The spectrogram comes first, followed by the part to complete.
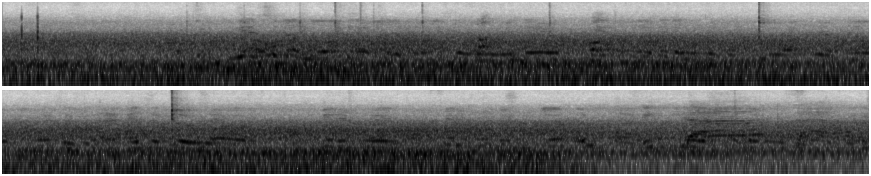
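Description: Steady low rumble of a vehicle engine running close by, easing off about a second before the end, with faint indistinct voices in the background.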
